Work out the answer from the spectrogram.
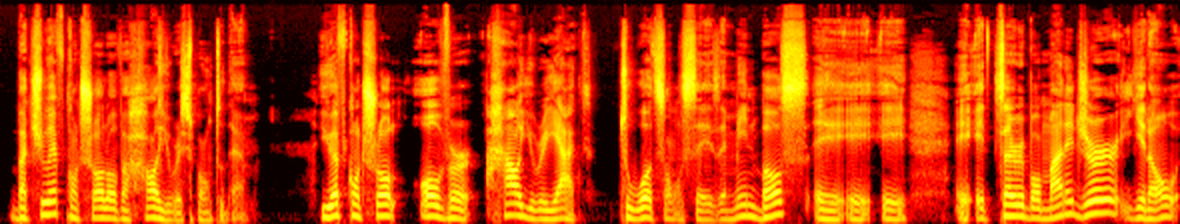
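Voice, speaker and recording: An earnest man from Eastern Congo, in his forties, co-hosts a podcast in a reflective, casual way. His voice sits at a middle pitch and is recorded close and dry. He often stumbles over and repeats words as he restarts his sentences. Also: darkish tone, no echo. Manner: earnest, frequent word repetitions and restarts. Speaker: podcast co-host.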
